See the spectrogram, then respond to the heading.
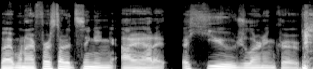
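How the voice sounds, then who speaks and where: Fairly low and dark, mellow in tone, a man's voice carries an American accent and fairly even intonation. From Richmond, Virginia. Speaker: music producer and singer. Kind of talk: casual interview.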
